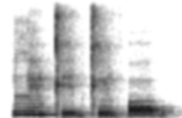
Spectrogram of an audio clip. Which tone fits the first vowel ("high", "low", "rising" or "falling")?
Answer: high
